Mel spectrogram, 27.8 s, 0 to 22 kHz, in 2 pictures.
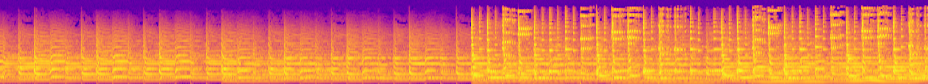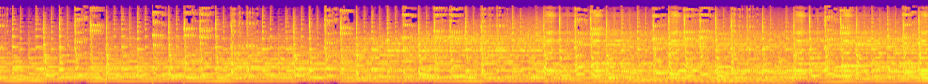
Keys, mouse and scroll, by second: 3.4 scroll up 1, 3.8-4.1 scroll down 1, 4.3 scroll up 1, 4.4 scroll down 1, 4.6 middle click, 6.1-8.2 scroll up 1, 26.2-27.8 scroll up 1.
